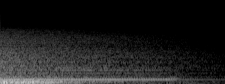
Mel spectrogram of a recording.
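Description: The end of a TV programme's opening theme music fading out: a held low note under a dying wash of sound, which falls steadily in level and dies away just before the end.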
